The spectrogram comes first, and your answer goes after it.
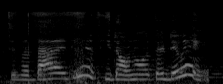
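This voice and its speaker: A young woman co-hosting a casual chat, reacting to stories in an animated, exclamatory, informal way. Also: on the high side, quick pace. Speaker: podcast co-host.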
